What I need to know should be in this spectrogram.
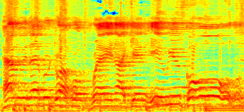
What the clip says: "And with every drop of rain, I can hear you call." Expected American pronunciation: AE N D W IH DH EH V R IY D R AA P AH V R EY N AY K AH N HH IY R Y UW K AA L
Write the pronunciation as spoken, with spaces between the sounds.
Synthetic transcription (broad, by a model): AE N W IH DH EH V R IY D R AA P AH P R EY N AY K AH N HH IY L Y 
